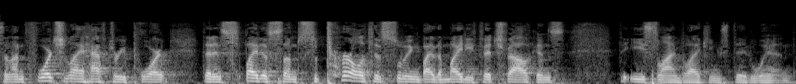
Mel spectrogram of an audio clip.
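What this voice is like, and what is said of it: Hoarse, strained voice. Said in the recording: “You'll hear my voice and you'll say he's got a great cold ... I cheered like crazy ... I almost lost my voice”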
